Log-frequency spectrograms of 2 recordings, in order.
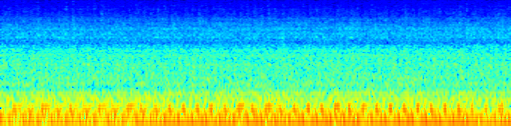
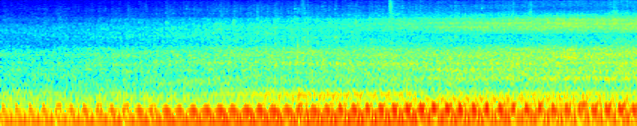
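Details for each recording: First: Chevette fitted with Keihin CV motorcycle carbs, after reseating intake runners to fix vacuum leaks; dead cold start, low even idle with slight rhythmic waver, AFRs acceptable, close to target: slightly unsteady cold idle. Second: Chevette fitted with Keihin CV motorcycle carbs, after reseating tilted parts to fix vacuum leaks; dead cold start idle, steady slightly lumpy pulse holding speed without stumbling, a little wobbly but acceptable AFRs: normal idle.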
